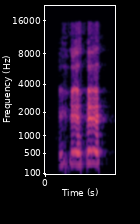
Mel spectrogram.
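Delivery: high, loud burst of laughter; sudden tickled laugh; amused laugh. Real, not acted. Amused by Naomi's retort.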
